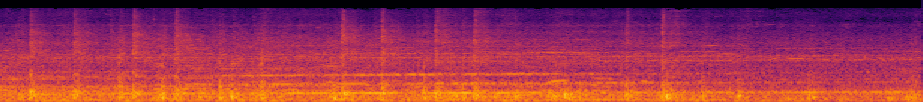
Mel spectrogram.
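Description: Electric multiple-unit suburban train running at speed, heard from its open doorway. Steel wheels clack irregularly over rail joints over a steady rumble, with a constant hum from the train's motors.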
